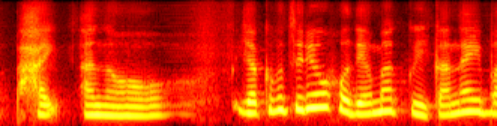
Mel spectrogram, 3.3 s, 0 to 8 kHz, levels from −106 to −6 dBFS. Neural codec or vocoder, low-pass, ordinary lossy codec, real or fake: codec, 16 kHz, about 1 kbps, DyCAST, with the encoder's durations; none; none; fake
